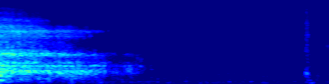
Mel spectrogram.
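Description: One long, slow exhale during a breathing exercise, a breathy rush close to the mic that fades away over about a second, followed by quiet and one small click.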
